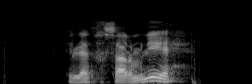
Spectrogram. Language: Kabyle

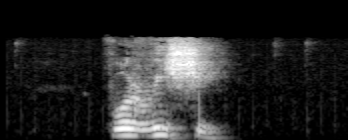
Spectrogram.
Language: Esperanto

